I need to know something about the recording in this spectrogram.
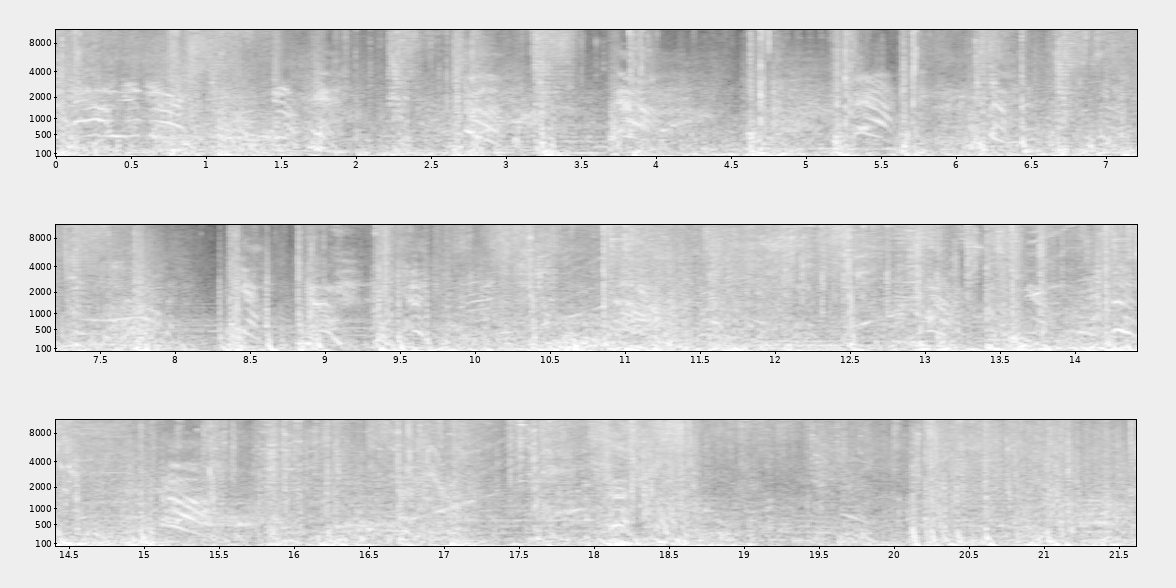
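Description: Punches and kicks land with heavy thuds in a fast fight.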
